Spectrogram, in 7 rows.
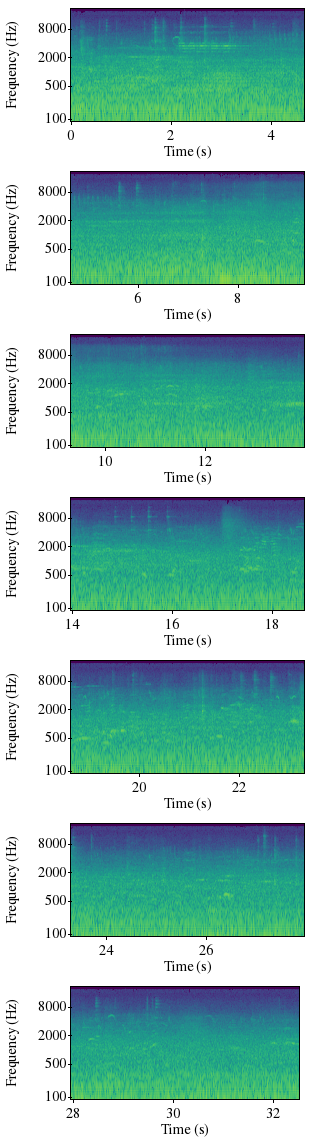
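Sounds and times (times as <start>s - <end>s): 
street ambient noise in Phnom Penh Cambodia: 0.0s - 32.5s.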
